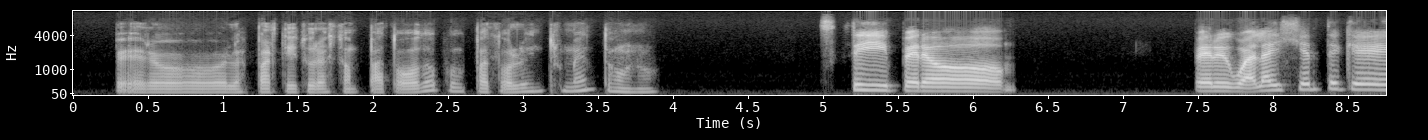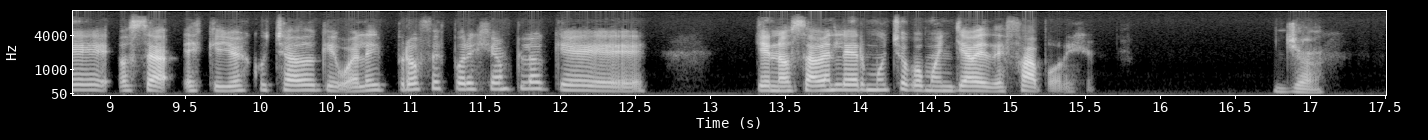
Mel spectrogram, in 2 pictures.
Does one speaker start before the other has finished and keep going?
No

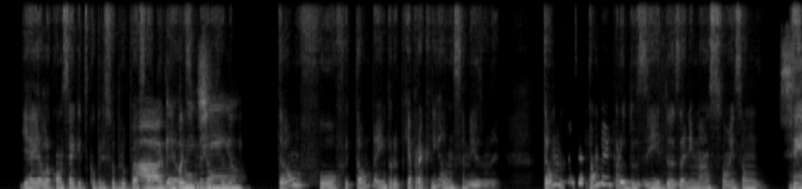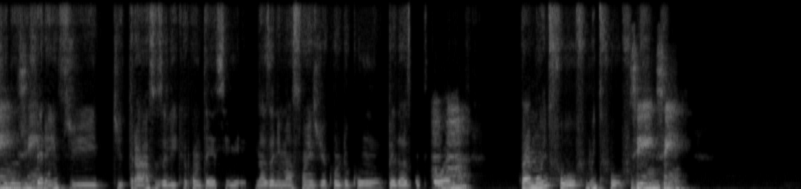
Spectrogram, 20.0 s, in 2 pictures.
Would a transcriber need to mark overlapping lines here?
Yes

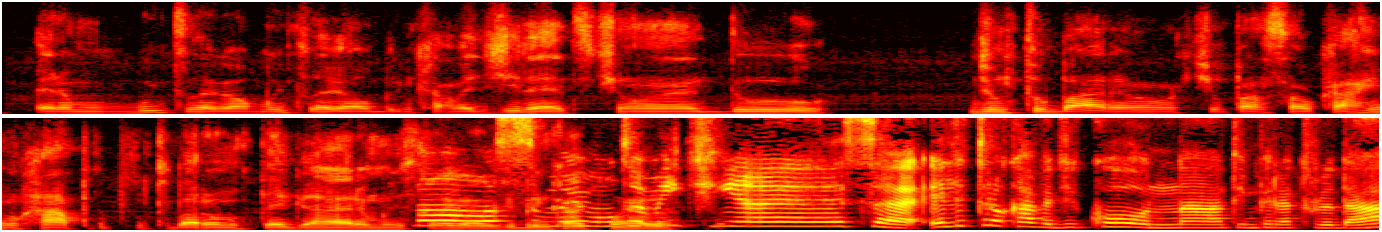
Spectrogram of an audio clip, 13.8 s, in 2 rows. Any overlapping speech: Yes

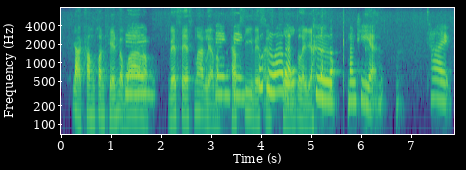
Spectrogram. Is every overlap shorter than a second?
No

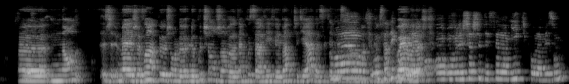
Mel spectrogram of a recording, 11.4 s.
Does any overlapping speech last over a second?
Yes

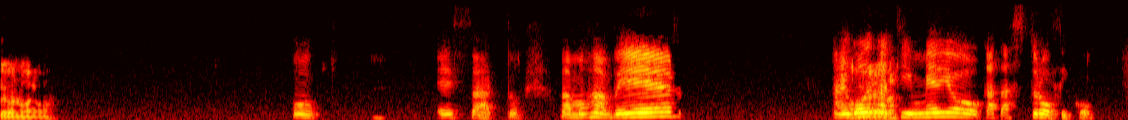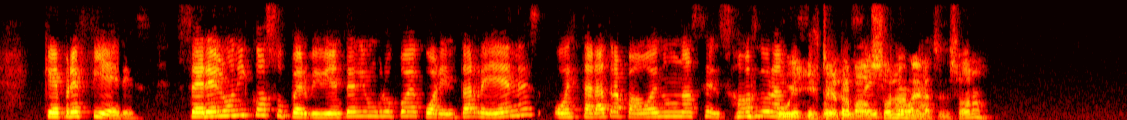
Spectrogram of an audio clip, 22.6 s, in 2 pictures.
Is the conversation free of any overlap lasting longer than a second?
No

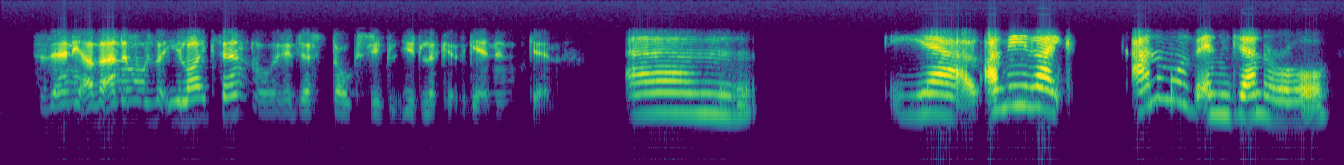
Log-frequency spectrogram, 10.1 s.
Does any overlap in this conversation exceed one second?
No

